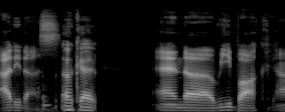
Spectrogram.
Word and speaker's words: adidas: they call it yeah yeah yeah it's actually pronounced adidas okay and uh reebok i don't know no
